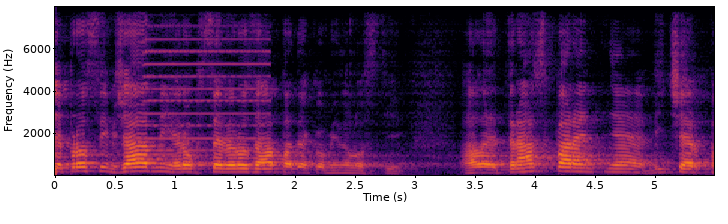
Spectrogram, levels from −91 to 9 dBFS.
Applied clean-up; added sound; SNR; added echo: none; Accordion; 16 dB; reverberation time 0.4 s.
